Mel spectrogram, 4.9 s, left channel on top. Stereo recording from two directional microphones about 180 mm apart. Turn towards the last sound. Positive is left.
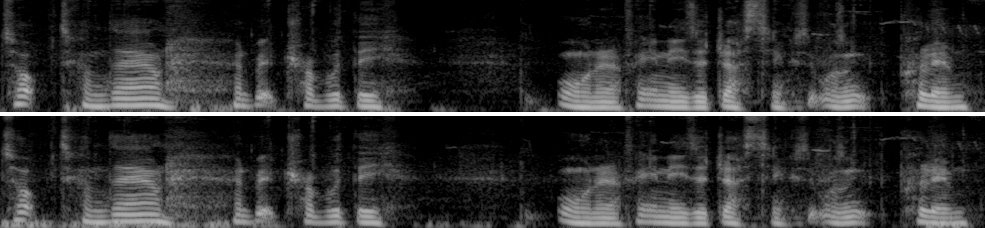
turn(degrees=25)  # may be behind; listen again after turning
